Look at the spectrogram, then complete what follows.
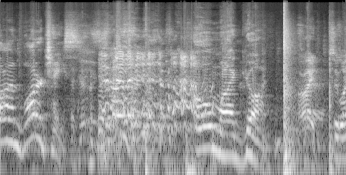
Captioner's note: all laugh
